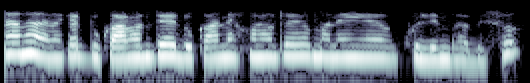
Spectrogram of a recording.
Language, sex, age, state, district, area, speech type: Assamese, female, 18-30, Assam, Charaideo, rural, conversation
